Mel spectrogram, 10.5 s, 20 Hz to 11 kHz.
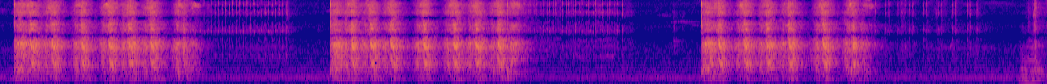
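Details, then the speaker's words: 2000 Yamaha YZF-R1 after engine rebuild, choke on, first start attempt: three slow, uneven two-second cranking bursts without catching; battery weak, booster considered. "the battery's a little weak I might have to put a booster on it"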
